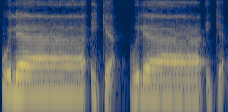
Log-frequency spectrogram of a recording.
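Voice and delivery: slow, drawn-out chanted recitation; slow tajweed chant; Quran recitation. Shown as a demonstration. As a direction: recite it slowly, stretching each vowel. Tajweed teacher reciting Quran word.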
